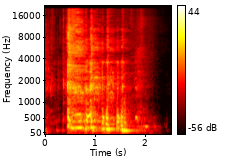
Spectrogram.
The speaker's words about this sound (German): Ich muss mal husten. Dann huste.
